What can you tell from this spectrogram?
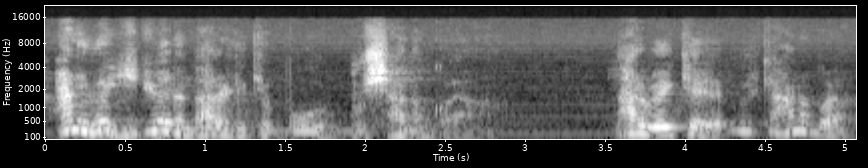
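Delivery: low, quietly resentful muttering; retold grumbling. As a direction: grumble to yourself, keeping it low. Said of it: "알고 나니까 기분 나쁘더라고". (낮게 혼잣말로 투덜대듯)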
